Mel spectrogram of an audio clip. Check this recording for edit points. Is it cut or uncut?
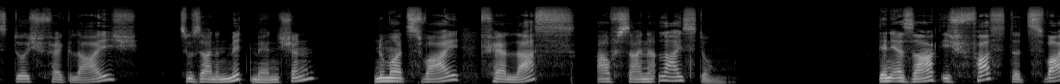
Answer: cut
